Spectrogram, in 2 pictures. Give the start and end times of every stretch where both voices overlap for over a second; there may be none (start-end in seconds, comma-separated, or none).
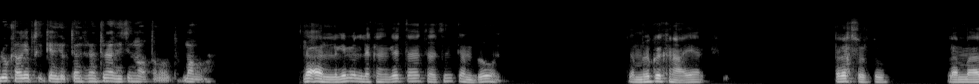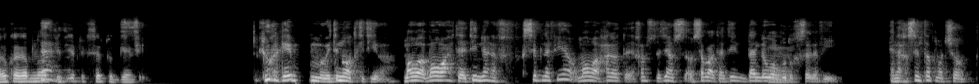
none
